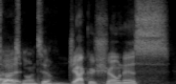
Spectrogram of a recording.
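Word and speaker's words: Jakučionis: Jakushonis. Or Yakashonis, I think is how you say it.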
